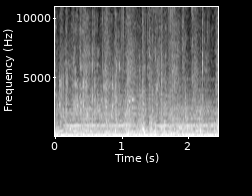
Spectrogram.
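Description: Water pours steadily in the platformer The End Is Nigh, a continuous rushing splash with a few clattering knocks mixed in, running at a constant level throughout.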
